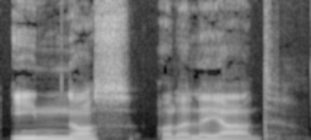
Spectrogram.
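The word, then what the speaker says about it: Un Nos Ola Leuad: Well, I heard a Welsh speaker say it, so I think okay. It goes, Un nos ola leard.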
